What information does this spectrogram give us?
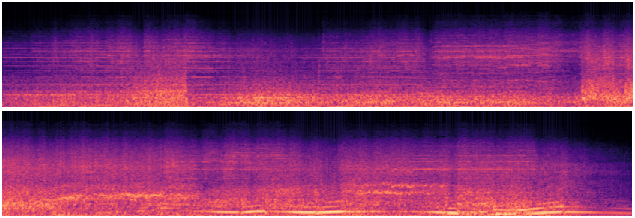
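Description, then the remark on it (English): Loud car noise with a roaring engine as a rental car's tyres are blown out by a crude stinger-like device thrown across the road, then wavering, warbling squeals of tyres skidding across the road, sustained for several seconds with no voices. “a Stinger is a device which is thrown across a road, which blows out tyres of a car hurtling over it.”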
